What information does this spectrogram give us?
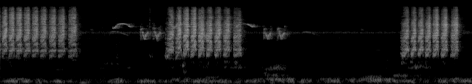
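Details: Cinereous tit, played as a lure to stimulate caged birds to sing: loud harsh buzzy chattering bursts, three in under five seconds, with a few thin whistled notes and soft low background hum between them.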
